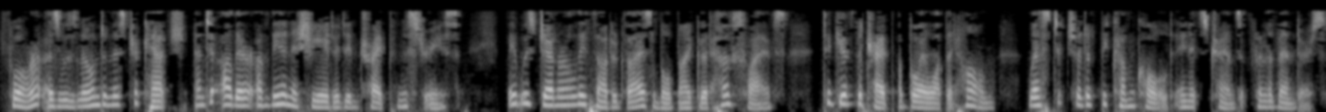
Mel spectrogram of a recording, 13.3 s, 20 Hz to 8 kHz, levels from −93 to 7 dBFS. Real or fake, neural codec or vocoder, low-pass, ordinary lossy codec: fake; codec, 16 kHz, 1 kbps, FreqCodec, larger model; 7.2 kHz; MP3, 24 kbps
